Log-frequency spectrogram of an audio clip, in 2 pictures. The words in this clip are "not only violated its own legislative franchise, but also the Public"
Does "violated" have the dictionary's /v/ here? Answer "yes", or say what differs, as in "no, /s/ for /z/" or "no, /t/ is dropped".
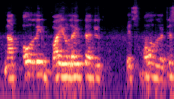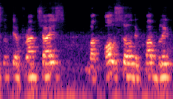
yes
